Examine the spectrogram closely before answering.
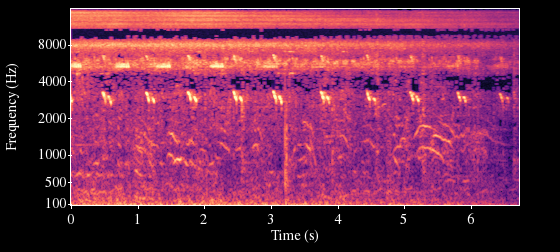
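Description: Rural open-air ambience of birds calling. One bird repeats a short high chirp at an even pace, just under twice a second, over looser, lower calls and a low rumble. The sound fades out near the end.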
